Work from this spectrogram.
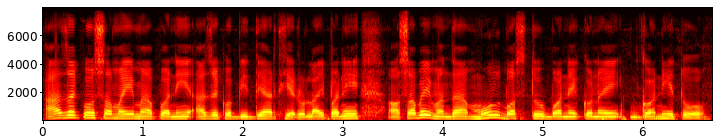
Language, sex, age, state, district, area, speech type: Nepali, male, 30-45, West Bengal, Kalimpong, rural, spontaneous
